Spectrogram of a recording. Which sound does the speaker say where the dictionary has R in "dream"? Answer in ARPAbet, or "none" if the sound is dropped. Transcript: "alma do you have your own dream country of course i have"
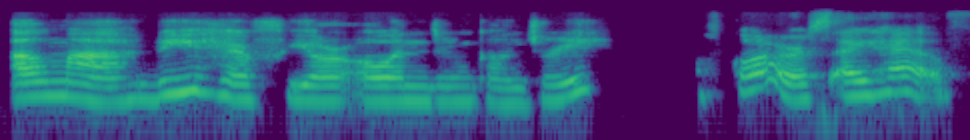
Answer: none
